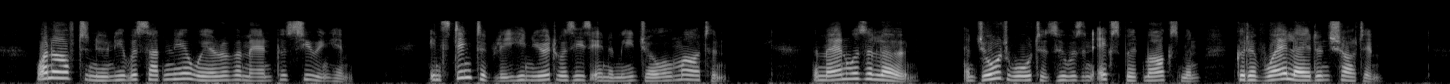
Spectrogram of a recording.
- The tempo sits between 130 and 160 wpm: Yes, average, 155 wpm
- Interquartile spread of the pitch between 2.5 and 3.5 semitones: Yes, average, 3.2 semitones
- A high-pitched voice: Yes, high, 200 Hz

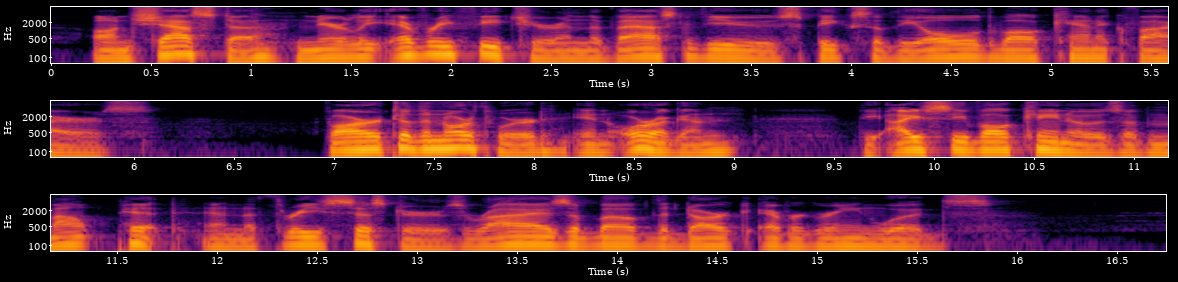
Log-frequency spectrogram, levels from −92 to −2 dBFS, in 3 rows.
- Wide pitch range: No, average, 3.4 semitones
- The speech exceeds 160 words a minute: No, slow, 135 wpm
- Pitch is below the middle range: Yes, low, 100 Hz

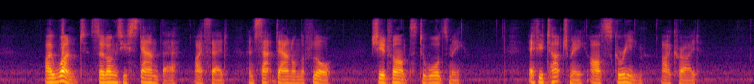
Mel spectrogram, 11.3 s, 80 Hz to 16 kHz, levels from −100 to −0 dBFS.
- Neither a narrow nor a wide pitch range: Yes, average, 4.1 semitones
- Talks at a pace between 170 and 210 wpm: No, average, 150 wpm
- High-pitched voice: No, low, 120 Hz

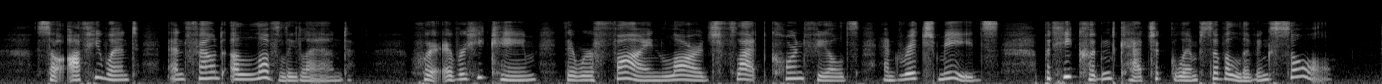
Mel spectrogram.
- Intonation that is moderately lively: No, wide, 5.8 semitones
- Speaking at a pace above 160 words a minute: No, average, 140 wpm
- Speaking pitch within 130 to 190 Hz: No, high, 220 Hz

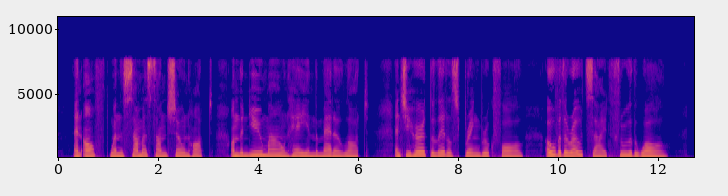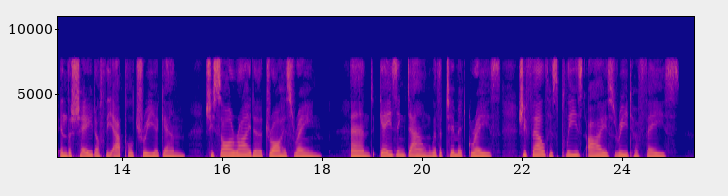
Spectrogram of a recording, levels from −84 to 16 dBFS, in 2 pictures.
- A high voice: Yes, high, 225 Hz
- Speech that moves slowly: No, average, 145 wpm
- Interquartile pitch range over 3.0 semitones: No, average, 2.7 semitones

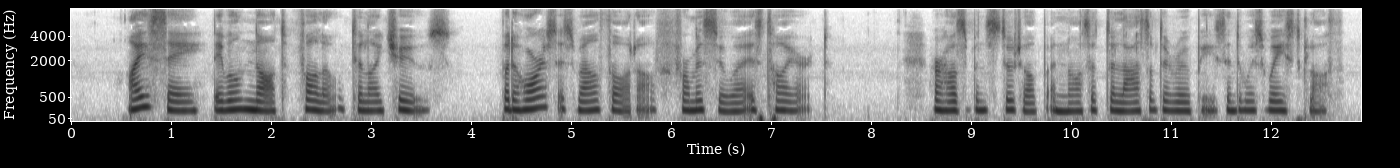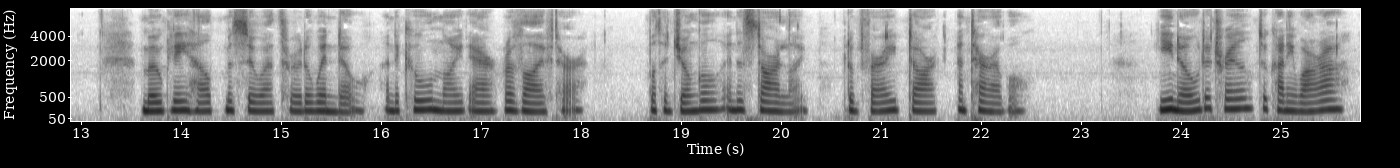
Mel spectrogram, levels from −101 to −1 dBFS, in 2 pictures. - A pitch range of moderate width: No, narrow, 2.0 semitones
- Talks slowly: No, average, 150 wpm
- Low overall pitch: No, high, 200 Hz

